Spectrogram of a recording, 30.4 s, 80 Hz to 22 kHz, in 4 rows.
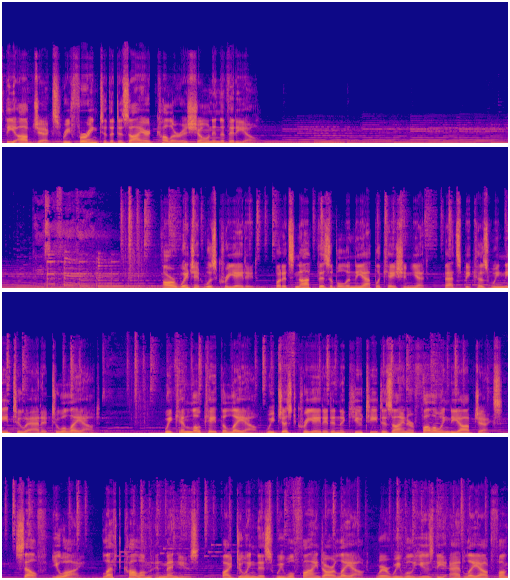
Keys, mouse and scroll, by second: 1.2 click, 2.5 ctrl+v, 3.8 click, 4.0 <, 4.0 Return, 4.3 b, 4.4 g, 4.5 Return, 4.6 Right, 4.7 shift+`, 4.7 click, 5.0 ctrl+c, 5.0 click, 5.1 ctrl+v, 5.2 ctrl+click, 5.7-7.7 typing, 6.1 click, 6.2 Return, 6.3 Return, 6.4 Left, 6.5 ctrl+v, 6.6 click, 7.1 Return, 7.5 click, 7.6 Return, 7.8 Return, 7.8 Left, 8.2 click, 8.4 ctrl+v, 8.4 click, 8.7-9.0 typing, 9.1 click, 9.2 Return, 9.2 ctrl+space, 9.3 Return, 9.7 click, 9.9 ctrl+F5, 11.6-15.9 drag, 15.9 Return, 16.2-18.4 typing, 17.1 Return, 17.6 Return, 21.3 e, 22.0 Return, 22.7 >, 25.3 Return, 26.0 >, 27.2 Down, 27.8 Return, 28.7-30.3 drag.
